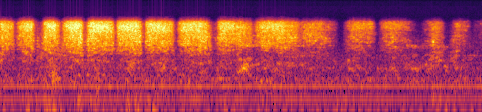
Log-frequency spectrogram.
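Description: Rhythmic hand sanding of a lacquer nitrocellulose finish before painting, with steady back-and-forth strokes at an even pace that soften toward the end, close by under a low electrical hum.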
